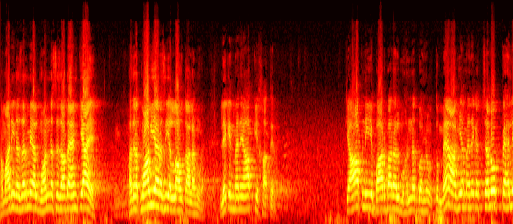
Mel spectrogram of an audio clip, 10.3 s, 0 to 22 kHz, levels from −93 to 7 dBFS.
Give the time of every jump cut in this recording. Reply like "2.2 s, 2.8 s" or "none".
none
